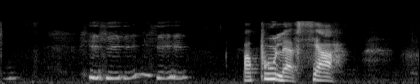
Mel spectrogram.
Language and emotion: Russian, positive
